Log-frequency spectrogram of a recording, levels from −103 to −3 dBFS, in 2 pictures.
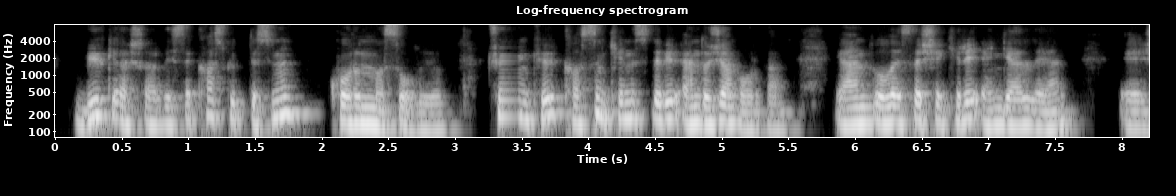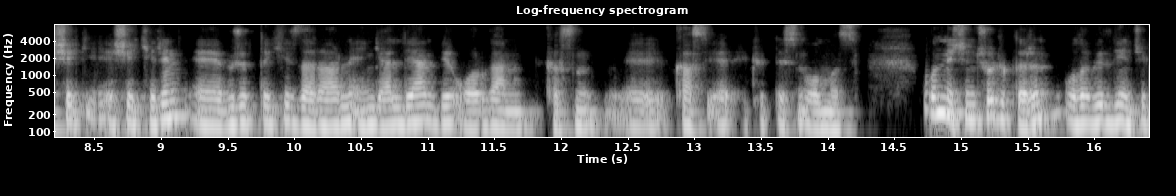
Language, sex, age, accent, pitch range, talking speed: Turkish, male, 60-79, native, 120-160 Hz, 120 wpm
